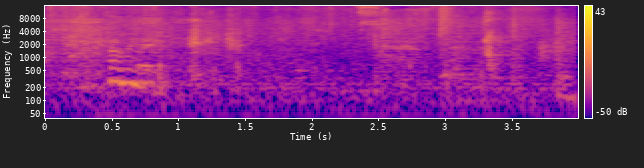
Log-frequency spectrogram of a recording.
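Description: Emotional human voices: a short, loud crying voice about half a second in, followed by fainter voices.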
